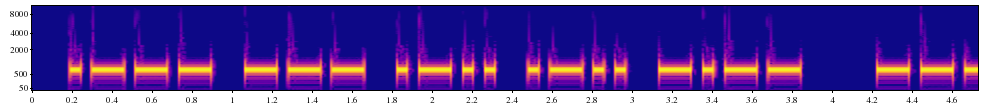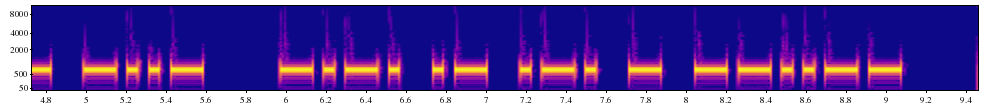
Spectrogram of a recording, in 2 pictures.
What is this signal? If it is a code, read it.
Morse code, heard as a keyed tone, about 21 wpm, 700 Hz. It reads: JOLLY OX CART,
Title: Pangram Challenge v2 - 22wpm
